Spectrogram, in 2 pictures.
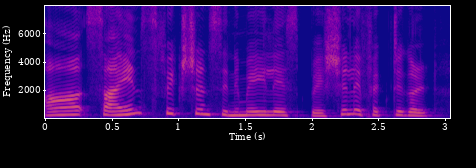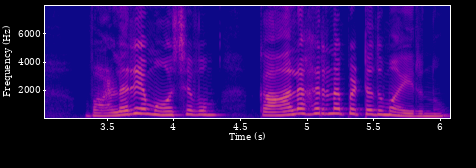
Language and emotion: Malayalam, disgusted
